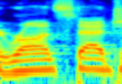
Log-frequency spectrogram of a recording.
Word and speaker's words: Ronstadt: Just Rodstadt, just to name. Uh, no, I said it right. Ronstadt, just to name a few of the big names.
